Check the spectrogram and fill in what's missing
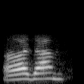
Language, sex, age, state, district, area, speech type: Assamese, female, 30-45, Assam, Nalbari, rural, conversation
